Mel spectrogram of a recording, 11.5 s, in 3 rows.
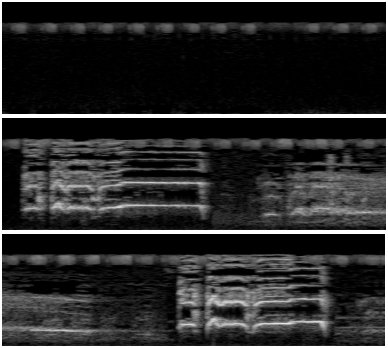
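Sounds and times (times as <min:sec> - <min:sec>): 
rooster crowing: 0:04.1 - 0:11.5.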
